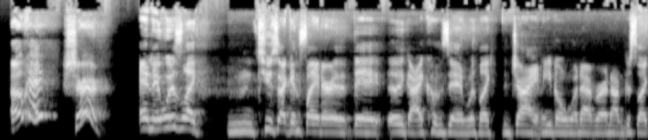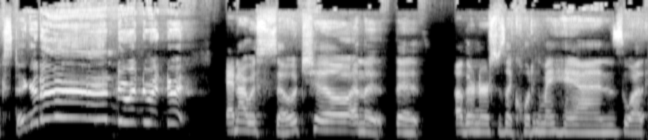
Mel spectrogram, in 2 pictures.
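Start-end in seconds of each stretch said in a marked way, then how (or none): 0.1-1.1 startled agreement. Retold or imitated. Staff's startled reply, acted. 6.5-8.3 hammed-up panicked begging; frantic demand. Acted frantic demand for the needle.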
